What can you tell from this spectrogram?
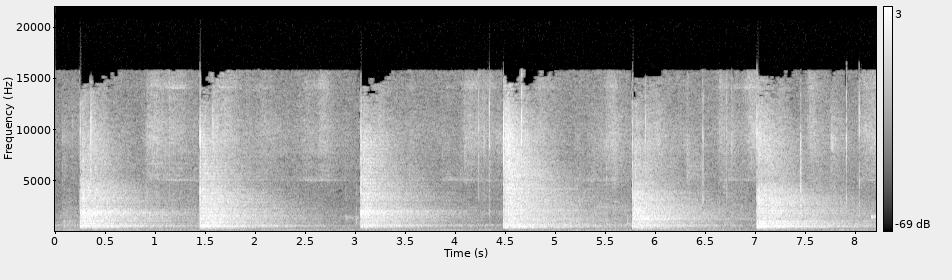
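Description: A slow, even series of loud hits, one about every second and a half, each ringing away with a long echo before the next.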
